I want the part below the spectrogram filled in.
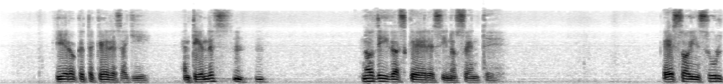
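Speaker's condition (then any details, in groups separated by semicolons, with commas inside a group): No condition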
